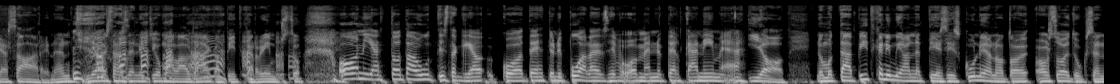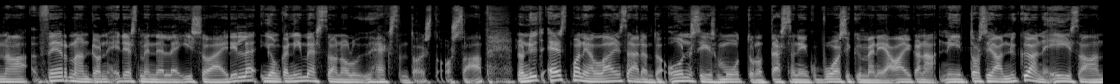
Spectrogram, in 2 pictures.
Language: Finnish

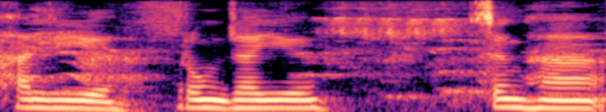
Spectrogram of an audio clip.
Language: Bodo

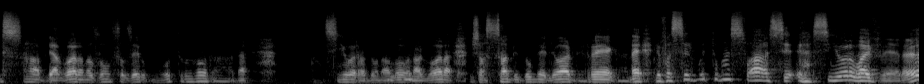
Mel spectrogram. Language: Portuguese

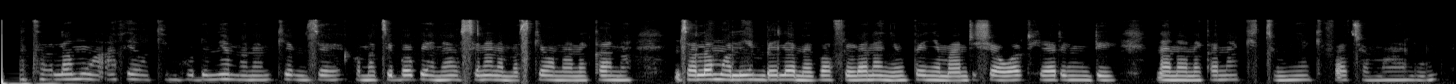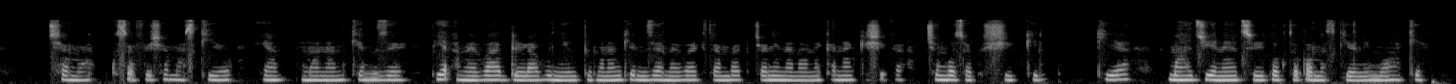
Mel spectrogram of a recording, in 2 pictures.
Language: Swahili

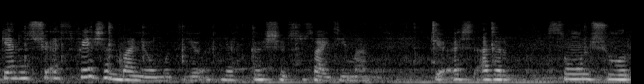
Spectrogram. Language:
Kashmiri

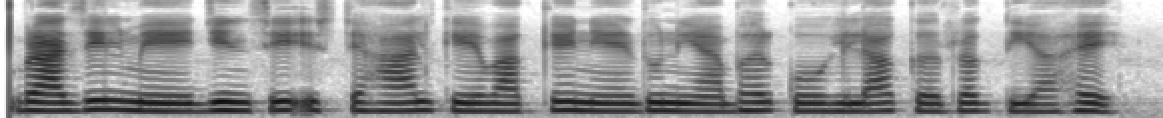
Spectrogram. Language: Urdu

